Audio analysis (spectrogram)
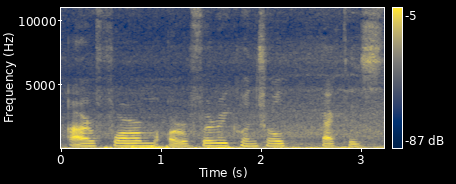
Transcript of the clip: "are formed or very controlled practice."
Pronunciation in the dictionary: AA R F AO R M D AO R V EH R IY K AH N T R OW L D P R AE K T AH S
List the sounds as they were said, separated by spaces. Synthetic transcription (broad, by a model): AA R F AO R M AO R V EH R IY K AH N T R OW L D P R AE K T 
